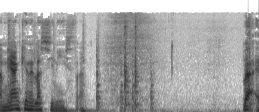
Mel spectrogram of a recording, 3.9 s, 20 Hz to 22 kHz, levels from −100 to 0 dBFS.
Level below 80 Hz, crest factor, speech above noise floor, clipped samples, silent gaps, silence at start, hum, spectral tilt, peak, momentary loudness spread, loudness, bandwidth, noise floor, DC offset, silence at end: -40 dBFS; 22 dB; 27 dB; under 0.1%; none; 0 s; none; -4 dB/octave; 0 dBFS; 20 LU; -21 LUFS; 13.5 kHz; -46 dBFS; 0.2%; 0 s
